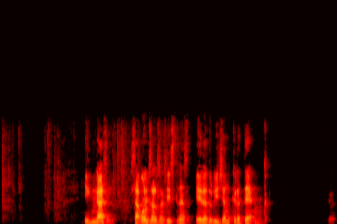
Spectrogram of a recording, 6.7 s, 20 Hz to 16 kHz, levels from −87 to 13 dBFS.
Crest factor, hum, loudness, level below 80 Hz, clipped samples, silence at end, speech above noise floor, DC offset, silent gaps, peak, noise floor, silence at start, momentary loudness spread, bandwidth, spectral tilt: 28 dB; none; -29 LUFS; -70 dBFS; under 0.1%; 0.05 s; 59 dB; under 0.1%; none; -4 dBFS; -89 dBFS; 0.05 s; 23 LU; 8.2 kHz; -4.5 dB/octave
